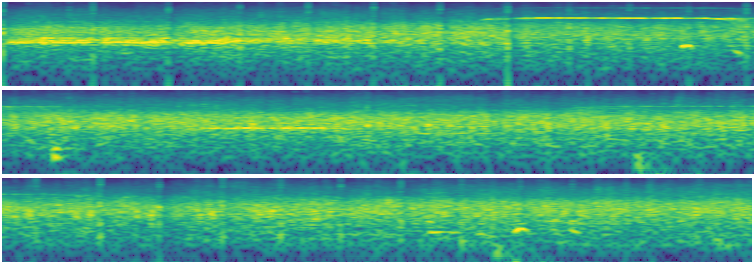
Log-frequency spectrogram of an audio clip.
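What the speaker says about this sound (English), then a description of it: "Let's give her a round of applause." Sustained audience applause at an awards ceremony honoring a city official, loud and dense throughout, with a few faint whistles rising above the clapping.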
